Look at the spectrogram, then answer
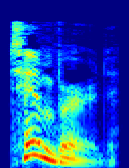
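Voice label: "timbered", British English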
